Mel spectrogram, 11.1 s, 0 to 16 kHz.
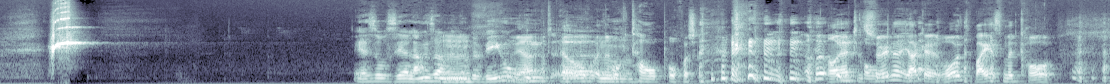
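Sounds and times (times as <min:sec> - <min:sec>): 
person whistling: 0:00.5 - 0:01.2
speech: 0:03.5 - 0:11.1
laughter: 0:04.8 - 0:11.1.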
